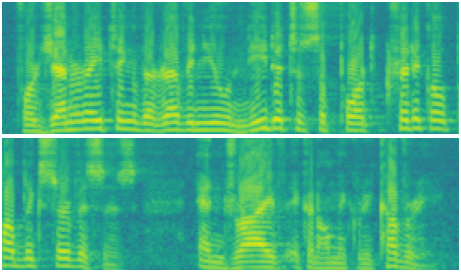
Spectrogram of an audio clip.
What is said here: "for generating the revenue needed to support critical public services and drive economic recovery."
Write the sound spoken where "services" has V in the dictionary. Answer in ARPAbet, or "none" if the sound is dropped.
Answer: V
